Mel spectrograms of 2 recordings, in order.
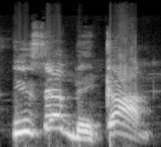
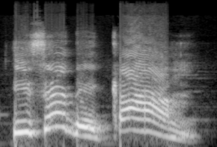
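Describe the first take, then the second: First: Said in the usual way. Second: "can" high and stretched long; slow it down and stretch "can" in disbelief; drawn-out emphasis. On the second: Real, not acted. Commentator repeating a guest's shocking claim, drawn-out emphasis.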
